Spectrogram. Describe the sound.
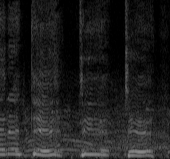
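A wrestling crowd cheers wildly, a dense, steady roar of many voices with loud whoops and rising, wavering shouts breaking through every half second or so.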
